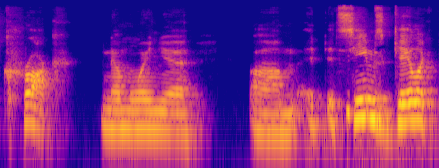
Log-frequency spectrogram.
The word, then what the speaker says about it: Cnoc Na Moine: do or knock and knock it is actually pronounced Croc neonia um it it seems Gaelic pronunciation differs based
